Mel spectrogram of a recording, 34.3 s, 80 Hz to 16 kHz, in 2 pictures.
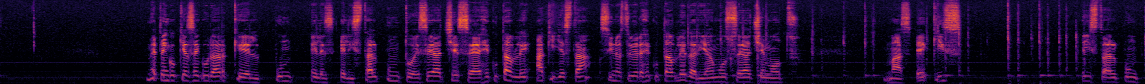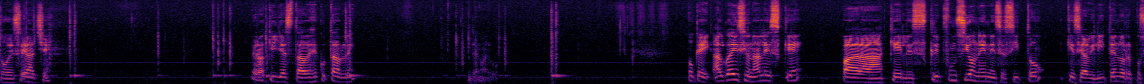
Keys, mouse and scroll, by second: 10.0-12.9 typing, 13.9-19.6 typing, 20.2 Up, 20.4 Up, 20.8-21.8 typing, 22.2 Return, 23.7-25.3 typing.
